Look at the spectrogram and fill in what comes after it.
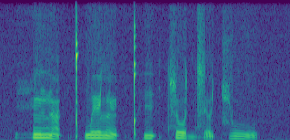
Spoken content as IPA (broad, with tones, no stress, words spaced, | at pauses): hĩ˦n̪ã˨t̚pʰwe˦ lẽ˨t̚pʰi˦ʔt͡so˥˧ d͡zə˨˩t͡ɕu˥˧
